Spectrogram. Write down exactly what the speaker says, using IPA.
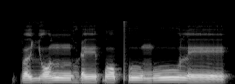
p œ ʎ ɔ nː ɔ̤ ɽ eː ɓ ɔ pʼ uː m uː l eː

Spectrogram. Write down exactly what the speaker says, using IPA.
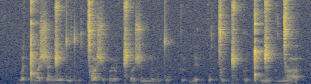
b a ɡ͡ǃ a ʃ a ŋ͡ǁ o tʷ i t b o ǀ a ʃ ə ʔ ɵ ɾ ɵ ǁʰ ə ʃ ə nː ə v ɨ tʷ i kː ɨ ʔ b e kː o ǀ ɨ ɡ͡ǁ ɵ k ɵ ɡ͡ǃ ɵ ŋ͡ǁ i k ə ŋ͡ǀ a

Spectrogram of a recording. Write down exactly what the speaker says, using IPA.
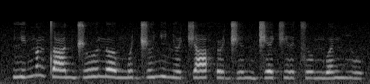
lʲ ɛ ŋ u ŋ tˤ uː n d͡ʒ ʊː n ʌː ŋʷ ɪː d͡ʒ ʊ ʎ ɪ ʎ ə˞ t͡ʃ ɑ h ə˞ d͡ʒ ɪː ŋ d͡ʒ ɛ t͡ʃ ɪː t͡s ʊː ŋʷ æ ŋ ʎ u

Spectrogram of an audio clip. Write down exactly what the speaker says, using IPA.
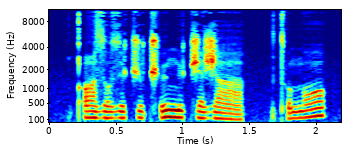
qʼ a z o z ʉ t͡ʃ ʉ t͡ʃʼ ʉ ŋ y t͡ʃ ɛ ʒ a | tʼ o ŋ ɔ

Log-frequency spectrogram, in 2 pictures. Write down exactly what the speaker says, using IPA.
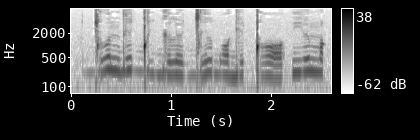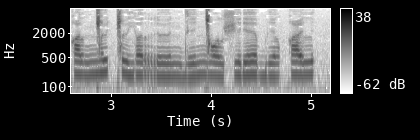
ɡ͡ǀ ʊ n d ɪ ɡ͡ǃ i ɡʲ ʊ l ø ɡ͡ǀ ɪ l b ɔ ɡʲ ø ɡ͡ǃ ɔ | j ʏ m ʊ q ɐ l ŋ͡ǀ ʏ ǀ ʏ j ɐ r ø n d e ŋ͡ǀ ɔ l ʃ ɪ ɾʲ ɛ b e l q e l

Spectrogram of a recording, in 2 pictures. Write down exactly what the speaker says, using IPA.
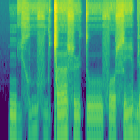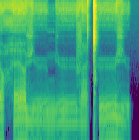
ɲ i̤ x ṳ f ṳ ǀ œ ɬ ʉ t uː f o ɬ i bʲ ɑ h ɛ ɐ̯ vʲ ʉː mʲ ʉː v æ ǀʰ ʉː vʲ ʉ

